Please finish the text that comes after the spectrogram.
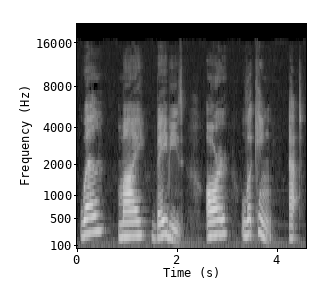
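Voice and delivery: very slow, each word spaced with pauses; slow teaching read, one word at a time; slow word-by-word drill. Shown as a demonstration. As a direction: break it down word by word for learners. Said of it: "need a可以做连读".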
